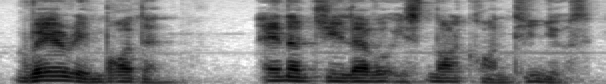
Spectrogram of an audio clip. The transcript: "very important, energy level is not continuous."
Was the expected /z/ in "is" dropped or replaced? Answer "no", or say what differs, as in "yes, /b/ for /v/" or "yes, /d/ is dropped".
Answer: yes, /s/ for /z/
